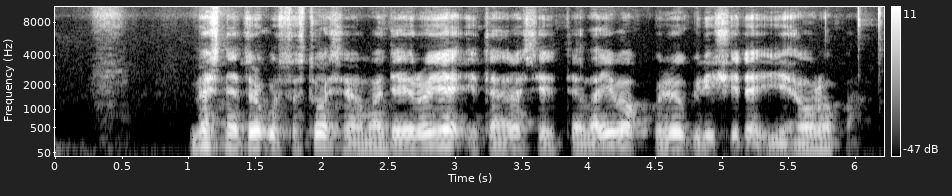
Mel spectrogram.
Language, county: Lithuanian, Telšiai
